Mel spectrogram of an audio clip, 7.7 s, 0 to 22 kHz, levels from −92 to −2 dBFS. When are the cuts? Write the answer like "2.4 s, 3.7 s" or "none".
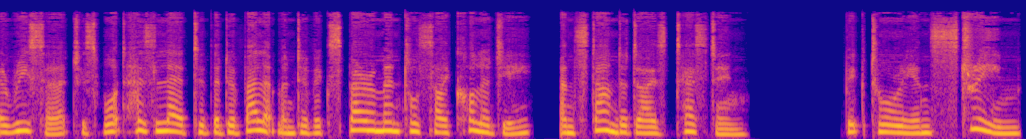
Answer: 5.1 s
